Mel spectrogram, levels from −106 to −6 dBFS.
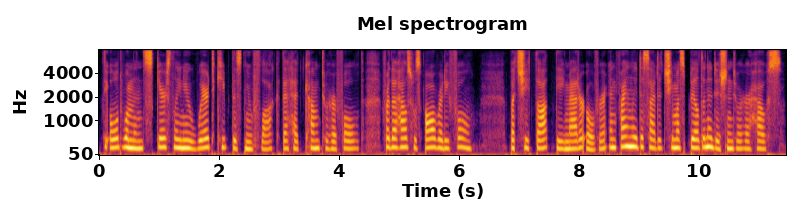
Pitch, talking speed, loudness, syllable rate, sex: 225 Hz, 210 wpm, -18 LUFS, 5.6 syllables/s, female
